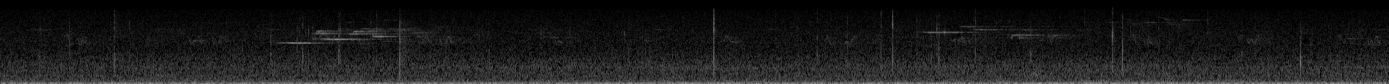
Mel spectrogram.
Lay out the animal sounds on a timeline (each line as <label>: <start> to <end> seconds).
Hermit Thrush (Catharus guttatus): 2.6 to 4.4 seconds
Red-eyed Vireo (Vireo olivaceus): 5.2 to 5.8 seconds
Hermit Thrush (Catharus guttatus): 9.1 to 10.8 seconds
Bay-breasted Warbler (Setophaga castanea): 10.7 to 12.1 seconds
